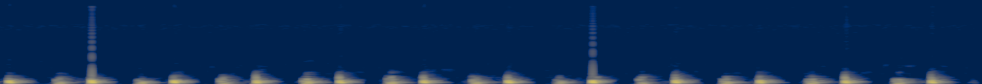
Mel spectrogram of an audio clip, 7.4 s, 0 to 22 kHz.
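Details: Steady, strong low-pitched heartbeat at about 95 beats per minute, fast and regular during recovery after exercise.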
